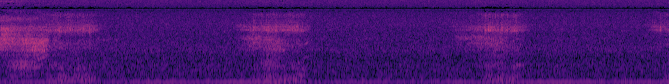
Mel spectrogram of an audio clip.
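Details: Adult couple sleeping together, snoring: soft, rough breathing noises recurring every few seconds over a steady low hum.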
